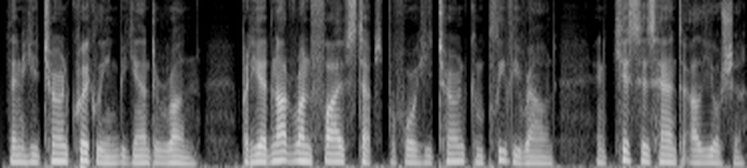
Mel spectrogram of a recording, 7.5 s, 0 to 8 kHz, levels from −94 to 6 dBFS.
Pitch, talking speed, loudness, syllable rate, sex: 120 Hz, 210 wpm, -20 LUFS, 5.8 syllables/s, male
